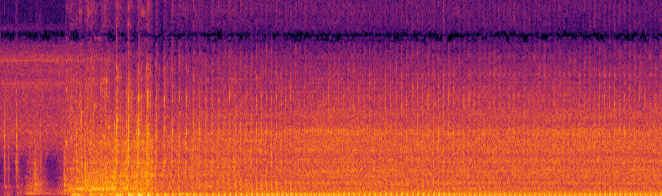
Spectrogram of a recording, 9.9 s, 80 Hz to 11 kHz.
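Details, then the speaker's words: 1970s Onan RV backup generator, gas twin long unused, run without fan shroud: lumpy uneven beat skipping about three times a second, missing on one cylinder; owner pretty sure a sticking intake valve is losing compression. "as you've seen it runs pretty good but it's missing on one cylinder and I've determined that it is a uh pretty sure it's a sticking intake valve so it's losing compression"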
